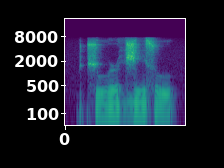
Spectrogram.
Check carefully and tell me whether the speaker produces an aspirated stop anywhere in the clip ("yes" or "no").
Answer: no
